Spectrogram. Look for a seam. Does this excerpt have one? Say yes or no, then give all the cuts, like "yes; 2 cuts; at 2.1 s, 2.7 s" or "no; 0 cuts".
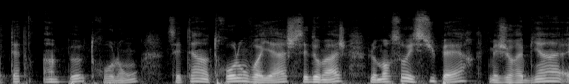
yes; 1 cut; at 4.8 s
